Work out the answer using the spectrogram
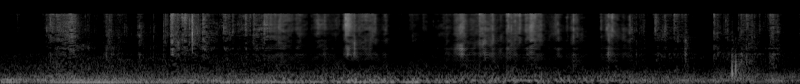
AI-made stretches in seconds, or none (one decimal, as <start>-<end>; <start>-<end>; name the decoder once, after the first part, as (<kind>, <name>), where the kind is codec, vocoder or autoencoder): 2.7-6.3 (vocoder, Vocos)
